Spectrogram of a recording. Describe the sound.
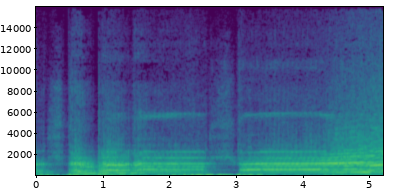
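A man imitates a revving car engine with his mouth, rising through gear shifts with sharp breaks, then holding a strained, climbing whine. The vocal engine noise is loud, with no speech.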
